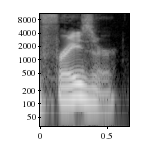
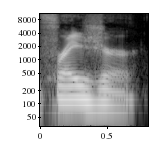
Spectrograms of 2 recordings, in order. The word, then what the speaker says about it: Fraser: was like yeah basically the world's been saying my name wrong for years and I kind of just let it happen but yeah it's Brandon Fraser interesting yeah not Frasier I think everybody started saying Frazier because Frasier was on the air yeah yeah but it's not spelled the same see Frazier's ier yeah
